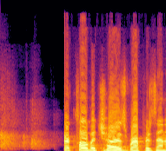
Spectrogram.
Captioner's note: applause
